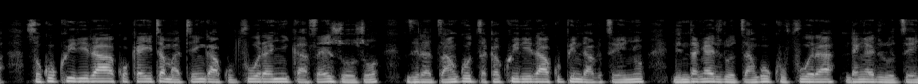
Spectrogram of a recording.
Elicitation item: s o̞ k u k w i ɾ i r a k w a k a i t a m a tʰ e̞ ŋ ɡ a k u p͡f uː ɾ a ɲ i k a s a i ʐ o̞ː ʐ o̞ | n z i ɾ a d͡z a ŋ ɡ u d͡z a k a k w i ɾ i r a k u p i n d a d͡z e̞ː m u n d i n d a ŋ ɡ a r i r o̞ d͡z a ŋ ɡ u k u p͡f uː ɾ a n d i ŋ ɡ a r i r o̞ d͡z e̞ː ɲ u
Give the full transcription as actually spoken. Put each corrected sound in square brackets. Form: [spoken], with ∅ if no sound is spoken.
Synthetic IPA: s o̞ k u k w i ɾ i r a k w a k a i t a m a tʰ e̞ ŋ ɡ a k u p͡f uː ɾ a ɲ i k a s a i ʐ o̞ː ʐ o̞ | n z i ɾ a d͡z a ŋ ɡ u d͡z a k a k w i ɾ i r a k u p i n d a d͡z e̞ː [ɲ] u n d i n d a ŋ ɡ a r i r o̞ d͡z a ŋ ɡ u k u p͡f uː ɾ a n d [a] ŋ ɡ a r i r o̞ d͡z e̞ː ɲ u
